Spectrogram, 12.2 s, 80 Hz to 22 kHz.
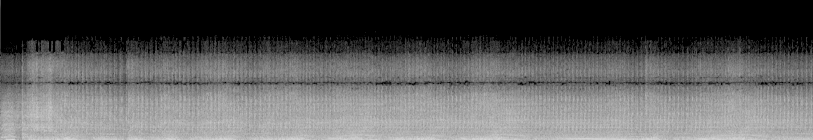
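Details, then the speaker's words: Mk1 Ford Fiesta with Zetec conversion, after setting valve clearances with new shims: engine fires and revs smoothly with a faint light tick underneath; much quieter than before, tick thought to come from the injectors. "there is still a ticking noise which I'm kind of expecting there to be but I think that is coming from the injectors"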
